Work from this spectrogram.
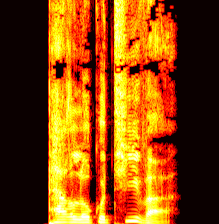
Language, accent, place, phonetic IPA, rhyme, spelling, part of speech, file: German, Germany, Berlin, [pɛʁlokuˈtiːvɐ], -iːvɐ, perlokutiver, adjective, De-perlokutiver.ogg
- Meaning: inflection of perlokutiv: 1. strong/mixed nominative masculine singular 2. strong genitive/dative feminine singular 3. strong genitive plural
